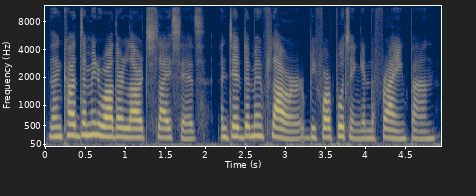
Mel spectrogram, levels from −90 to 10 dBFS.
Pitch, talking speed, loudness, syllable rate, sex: 215 Hz, 220 wpm, -17 LUFS, 5.1 syllables/s, female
